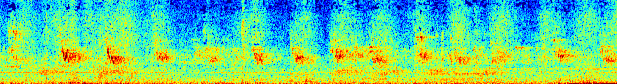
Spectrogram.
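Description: Faint outdoor background with a small bird chirping repeatedly, short high chirps about once a second, over a low steady hum.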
